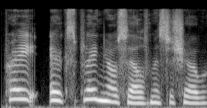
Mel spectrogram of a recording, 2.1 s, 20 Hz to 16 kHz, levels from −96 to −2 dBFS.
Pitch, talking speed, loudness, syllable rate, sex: 245 Hz, 145 wpm, -15 LUFS, 4.3 syllables/s, female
